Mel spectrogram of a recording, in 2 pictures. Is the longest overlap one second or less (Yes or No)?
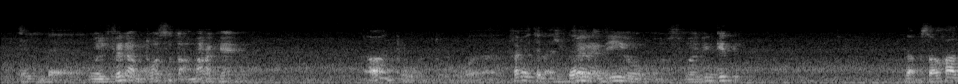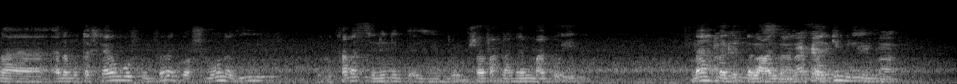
No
